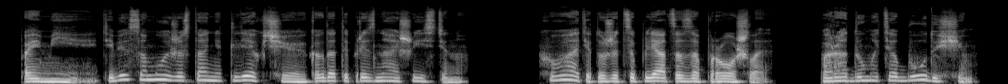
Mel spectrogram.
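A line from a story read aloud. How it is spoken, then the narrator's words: Ardent close whisper. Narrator (Russian): горячо шептал он, наклонившись к моему уху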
